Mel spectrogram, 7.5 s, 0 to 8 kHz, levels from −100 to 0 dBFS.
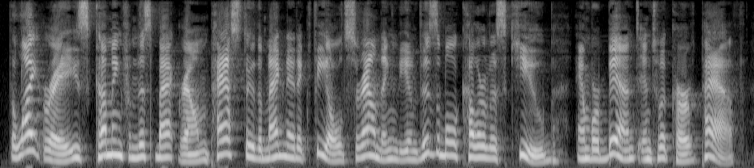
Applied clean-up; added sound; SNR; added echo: none; none; none; none.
